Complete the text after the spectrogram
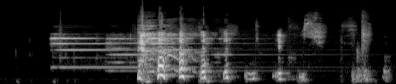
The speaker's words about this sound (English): And there's the doorbell. Yeah. We're on now. Okay. That was perfect, the doorbell.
